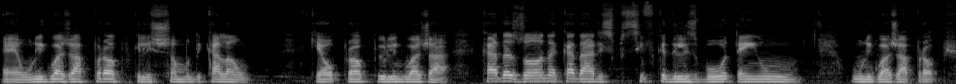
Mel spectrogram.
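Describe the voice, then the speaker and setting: With flat, monotone intonation, a man speaks at a medium pitch. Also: moderate pace. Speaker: YouTuber telling his immigration story. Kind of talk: casual vlog storytelling.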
